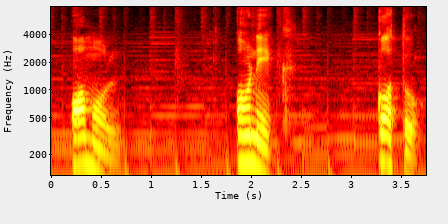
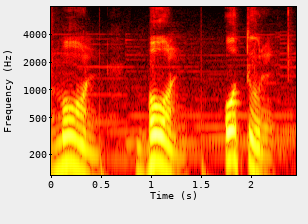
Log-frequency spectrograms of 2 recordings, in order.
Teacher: অ এর যে স্বাভাবিক উচ্চারণটা আর সংবৃততে এটা হচ্ছে ও এর মত উচ্চারিত হয়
